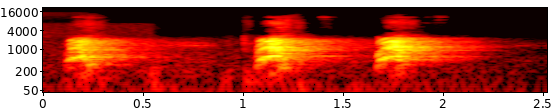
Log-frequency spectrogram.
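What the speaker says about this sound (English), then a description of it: "Yep, Finnegan's barking, so maybe we'll get some dogs here." A dog barking three times in a short, evenly spaced series of sharp, moderately loud woofs heard clearly with no talk.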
